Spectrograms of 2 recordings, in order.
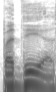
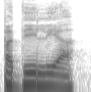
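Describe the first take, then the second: First: The double L is a plain y sound. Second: The double L is an l then y. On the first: "the last name Padilla in America is Padilla ... because it's like Spanish" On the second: "in the Philippines, it would be pronounced Padilla ... pronounce the first L and then turn it to a Y"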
